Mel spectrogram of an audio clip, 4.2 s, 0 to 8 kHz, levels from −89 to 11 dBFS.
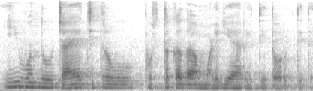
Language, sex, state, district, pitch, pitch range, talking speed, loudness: Kannada, male, Karnataka, Shimoga, 115 Hz, 105-125 Hz, 130 wpm, -35 LUFS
